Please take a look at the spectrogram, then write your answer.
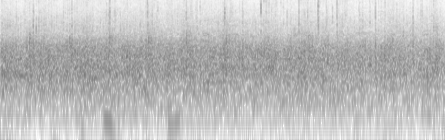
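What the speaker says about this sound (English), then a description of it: "Come on and give them a round of applause." A conference audience claps in a dense, steady, continuous burst of applause that holds evenly at full strength throughout, with no voices over it.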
